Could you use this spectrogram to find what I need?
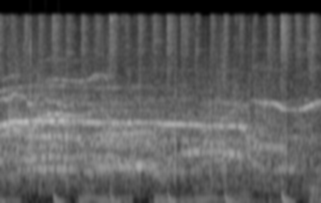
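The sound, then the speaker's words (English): A school crowd cheers and applauds in a sustained, noisy roar of clapping mixed with whoops and shouting voices. “Guys, give them a big hand.”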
